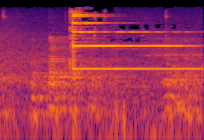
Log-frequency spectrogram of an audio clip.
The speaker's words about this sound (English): In the side room, I found in the box of cords and things a bell.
